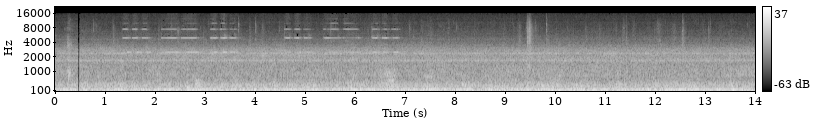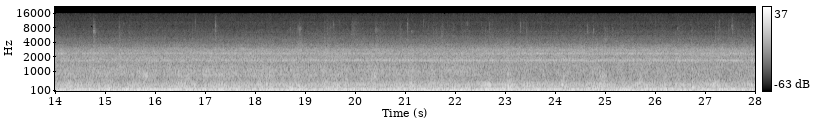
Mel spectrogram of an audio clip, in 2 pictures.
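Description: Moving train heard from inside the carriage: a steady low rumble with a faint constant high whine above it.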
